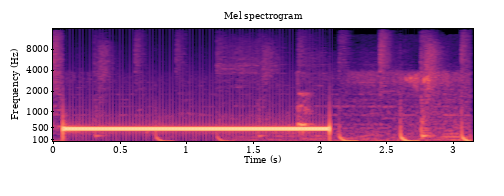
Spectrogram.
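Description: After a phone call is cut off, a loud, steady telephone tone holds one low pitch for about two seconds, then cuts off abruptly, leaving quieter background noise with scattered soft clicks and knocks.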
